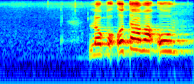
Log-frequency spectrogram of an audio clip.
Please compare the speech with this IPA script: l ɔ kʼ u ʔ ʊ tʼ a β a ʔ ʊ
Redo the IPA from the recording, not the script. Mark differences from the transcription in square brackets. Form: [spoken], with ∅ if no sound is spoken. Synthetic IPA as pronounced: l ɔ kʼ [ɔ] ʔ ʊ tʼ a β a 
